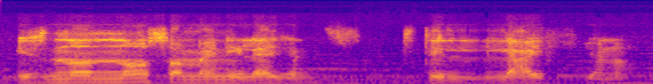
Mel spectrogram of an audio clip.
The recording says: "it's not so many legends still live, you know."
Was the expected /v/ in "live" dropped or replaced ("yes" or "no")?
yes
